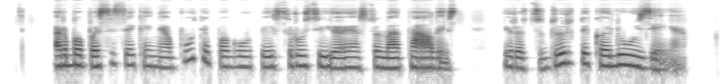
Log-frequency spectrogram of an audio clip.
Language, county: Lithuanian, Šiauliai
